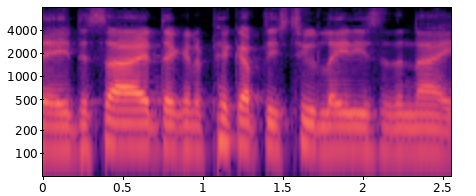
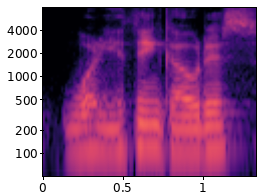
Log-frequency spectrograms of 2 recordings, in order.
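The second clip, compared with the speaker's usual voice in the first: mock imposing, intimidating, menacing, threatening delivery; 4 dB quieter than usual. Retelling a scene where Henry asks Otis out for beer: imitating Henry intimidatingly.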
